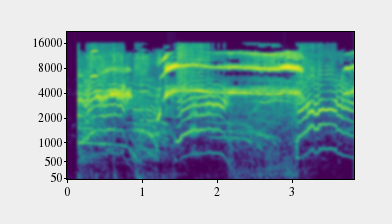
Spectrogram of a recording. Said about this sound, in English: You can hear the terrified screams of the elementary school students as the bus driver drives away.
